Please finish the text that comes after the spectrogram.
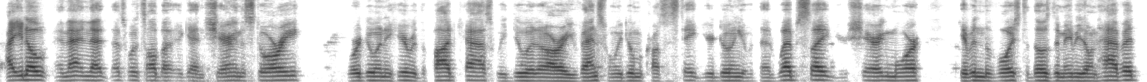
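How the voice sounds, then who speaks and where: Man, podcast host, easygoing, flat intonation, dry recording. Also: medium pitch, quick pace, smooth, no room sound. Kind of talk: casual podcast hosting.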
